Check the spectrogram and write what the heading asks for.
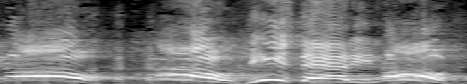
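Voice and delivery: high, loud frantic denial; panicked shout. Retold or imitated. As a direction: yell it in alarm, pointing at the big guy. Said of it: "I'm saying".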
